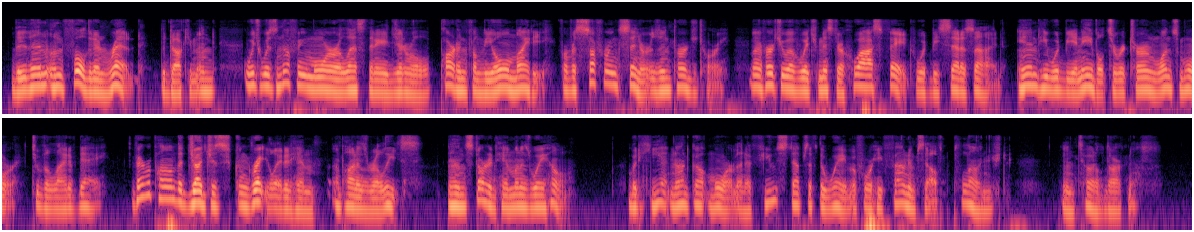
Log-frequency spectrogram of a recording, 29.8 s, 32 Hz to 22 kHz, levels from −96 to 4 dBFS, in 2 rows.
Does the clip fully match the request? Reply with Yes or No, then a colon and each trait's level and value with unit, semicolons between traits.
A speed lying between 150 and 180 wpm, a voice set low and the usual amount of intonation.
Yes: average, 175 wpm; low, 130 Hz; average, 3.8 semitones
